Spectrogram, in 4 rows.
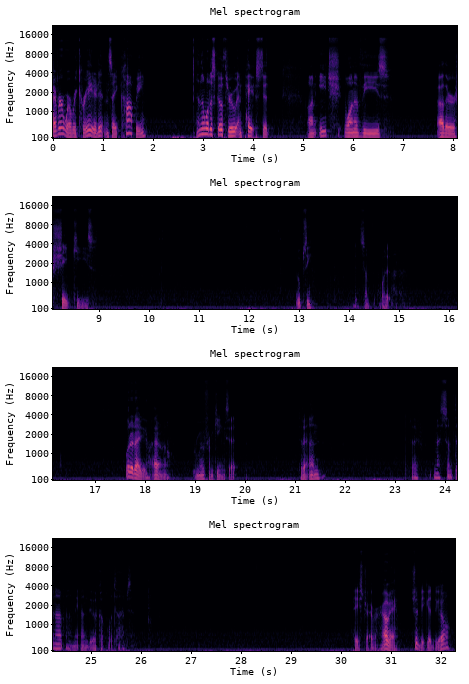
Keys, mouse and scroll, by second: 2.8-7.5 right drag, 7.1-8.7 drag, 8.1 right click, 9.1-12.8 right drag, 13.7 click, 16.2-19.0 drag, 18.1-19.9 right drag, 23.5-25.3 drag, 24.4 ctrl+z, 25.7 ctrl+z, 26.9-28.6 drag, 28.3-30.2 right drag, 28.7 middle click, 31.0-32.2 right drag.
